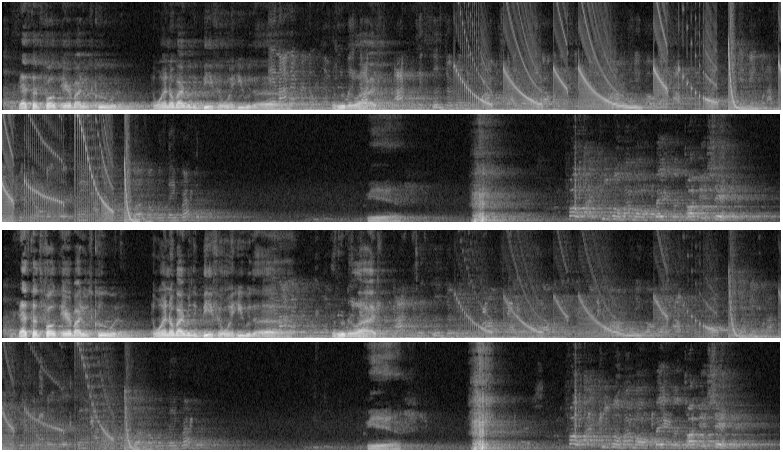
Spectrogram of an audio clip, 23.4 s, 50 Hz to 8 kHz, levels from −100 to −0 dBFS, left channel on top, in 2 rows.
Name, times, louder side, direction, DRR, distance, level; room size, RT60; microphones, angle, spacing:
voice 1, 0.2-1.9 2.2-4.3 4.9-5.6 17.2-17.7 18.7-19.0, right 4 dB, 70° right, 10 dB, 0.5 m, -21 dB
sound 1, 0.6-8.2, equal, 30° right, 2.9 m, -35 dB
voice 2, 4.0-10.7 11.0-14.7, left 1 dB, 55° left, 3 dB, 2.3 m, -45 dB
sound 2, 6.4-13.8, left 5 dB, 90° left, 0.8 m, -36 dB
voice 3, 20.1-22.5, right 1 dB, 10° right, -7 dB, 2.3 m, -37 dB
25.0 x 13.5 x 9.6 m, 2.7 s
head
